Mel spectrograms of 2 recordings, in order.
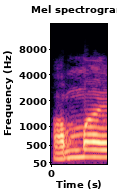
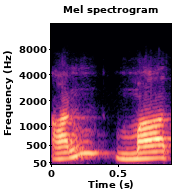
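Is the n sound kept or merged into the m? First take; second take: merged; kept. First: The n merges into a doubled m sound. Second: The n is said separately before the m. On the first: "அம்மா என்றா உண்மைக்குமே ரெண்டு வார்த்தை" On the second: "அன் மா தான் அன்மாவாக மாறுது"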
